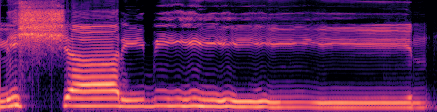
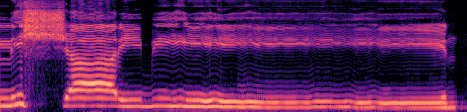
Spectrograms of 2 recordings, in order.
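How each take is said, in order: No difference in how they are said.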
